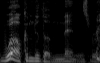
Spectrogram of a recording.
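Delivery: stoic, hyper-masculine tough-guy narrator voice. Imitating the building's bathroom narrator: John Wayne voice. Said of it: "hyper-masculine, like, John Wayne voice".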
